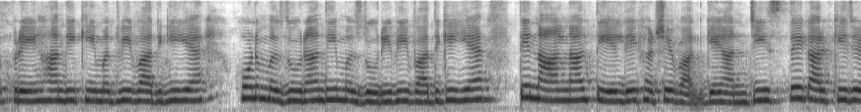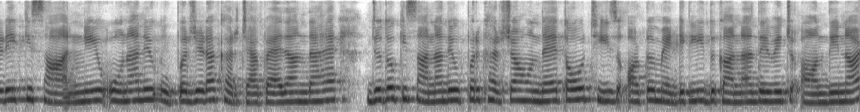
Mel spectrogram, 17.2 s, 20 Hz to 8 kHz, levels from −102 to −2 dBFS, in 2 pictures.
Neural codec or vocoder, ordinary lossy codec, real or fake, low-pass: codec, 16 kHz, 4.8 kbps, FACodec; none; fake; none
